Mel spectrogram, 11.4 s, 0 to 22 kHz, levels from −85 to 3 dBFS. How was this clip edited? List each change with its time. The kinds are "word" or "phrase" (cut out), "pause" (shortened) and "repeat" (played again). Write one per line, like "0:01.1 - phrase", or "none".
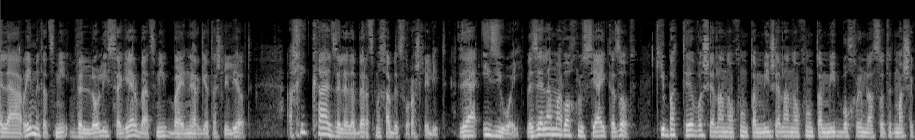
0:04.6 - word
0:05.7 - pause
0:06.5 - pause
0:07.0 - word
0:09.6 - repeat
